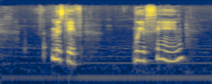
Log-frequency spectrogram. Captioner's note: speaking French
